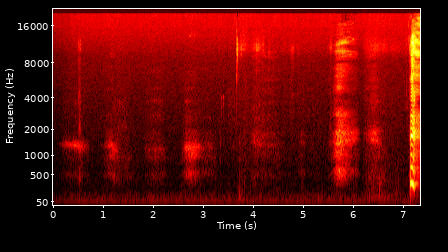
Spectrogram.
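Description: Soft breathy build-up sounds ending in one sharp sneeze burst in a quiet room.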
